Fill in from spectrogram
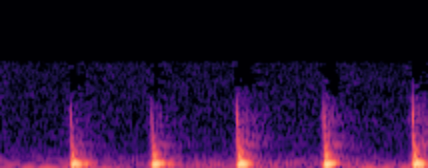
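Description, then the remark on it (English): Five firm knocks on a wooden door, evenly spaced in a slow, steady rhythm, each a dull thud with no voices around them. “There's a knock at the door.”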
